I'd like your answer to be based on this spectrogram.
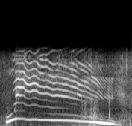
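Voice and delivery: high, excited whee as the dough flies; gleeful whee. A narrator's reading. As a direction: squeal it like a happy kid. Pizza dough tossed in the air.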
